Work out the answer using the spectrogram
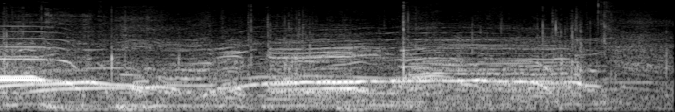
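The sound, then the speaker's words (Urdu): Crowd of President Hassan Rouhani's supporters celebrating his election win in Tehran: a dense mass of shouting, cheering voices, steady and fairly loud, easing slightly at the end. “Tehran میں صدر حسن روحانی کے حامی انتخاب میں ان کی کامیابی پر جشن منا رہے ہیں.”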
